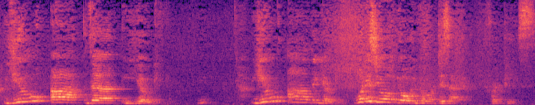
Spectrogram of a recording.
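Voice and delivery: loud, slow, weighty pronouncement; guru telling-off. Retold or imitated. Guru reminds Nalini that she is the yogi, stern and loud. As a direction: imitate a guru, hammering each word. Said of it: "the one who's told off".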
